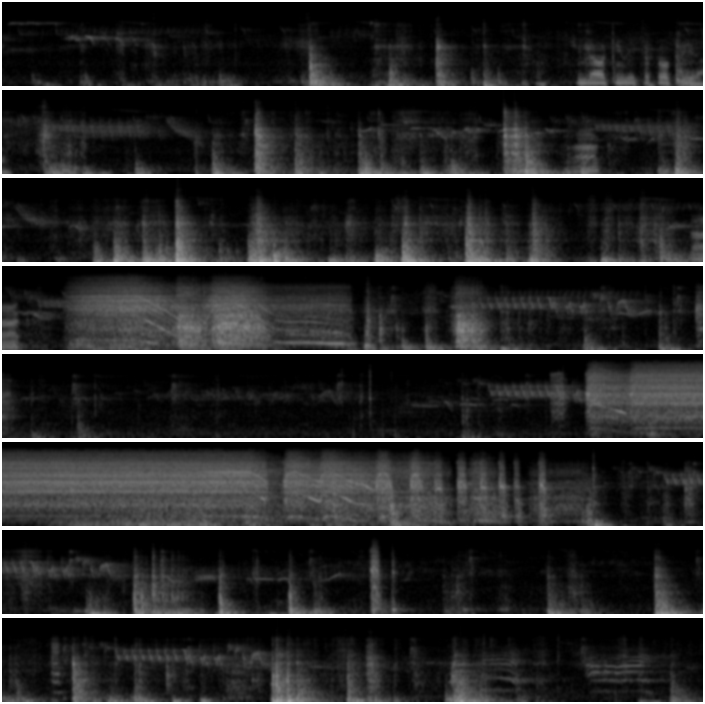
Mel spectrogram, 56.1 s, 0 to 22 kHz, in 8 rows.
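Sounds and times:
cordless drill driving screws: 0:21.6 - 0:24.6, 0:33.5 - 0:41.0.

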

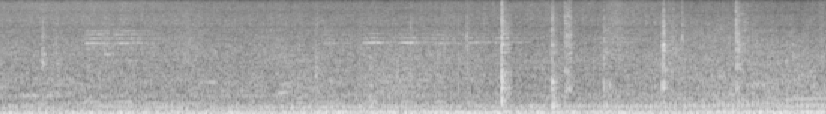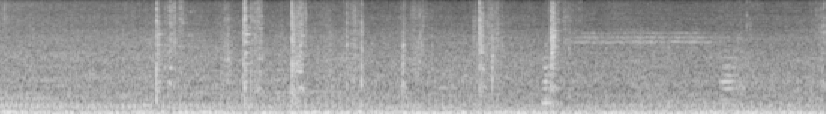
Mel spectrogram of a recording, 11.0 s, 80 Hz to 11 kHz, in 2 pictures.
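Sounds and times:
low traffic rumble: 0:00.0 - 0:11.0
metal ladle clanking on wok: 0:03.1 - 0:05.3, 0:06.5 - 0:09.4.

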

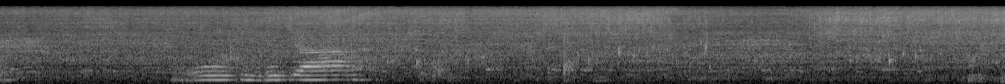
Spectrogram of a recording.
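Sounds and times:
tap water splashing into basin: 0:04.0 - 0:07.2, 0:08.2 - 0:10.0.

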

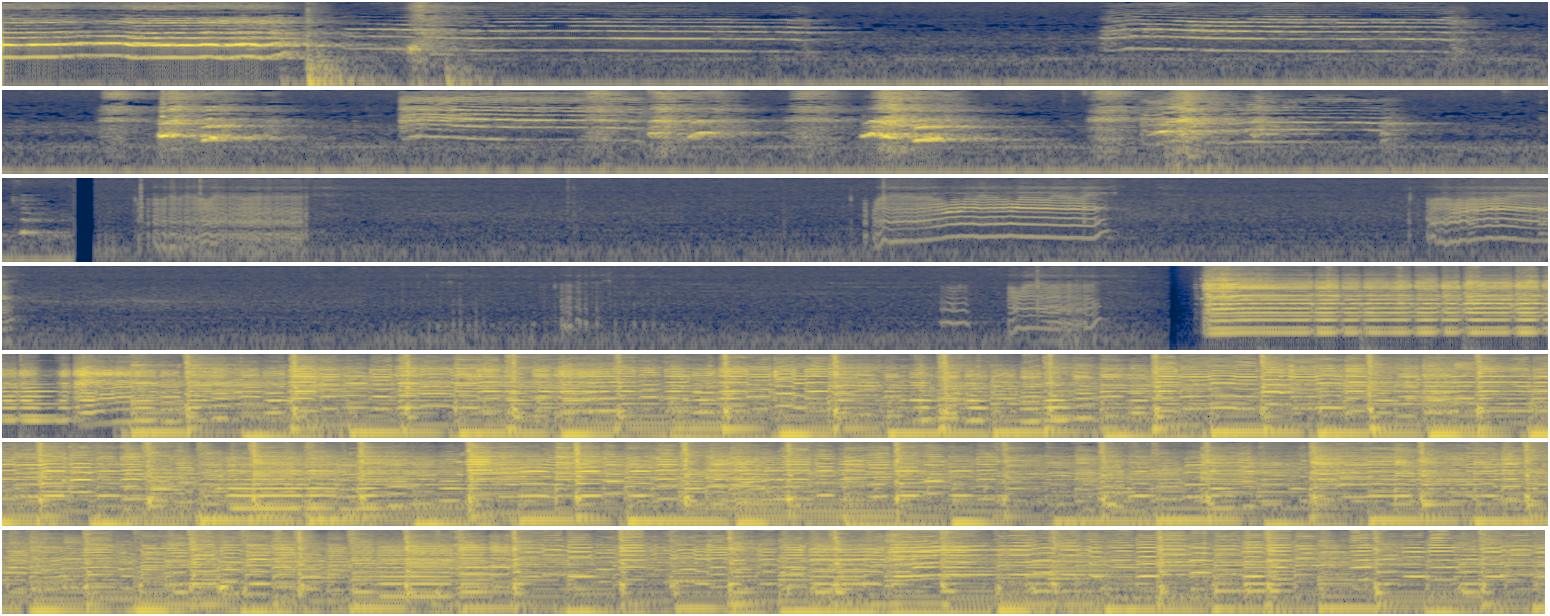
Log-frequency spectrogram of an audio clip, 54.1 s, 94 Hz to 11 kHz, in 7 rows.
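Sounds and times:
cat meowing: 0:01.6 - 0:04.2, 0:05.5 - 0:07.4, 0:09.7 - 0:10.9, 0:13.5 - 0:15.0, 0:16.1 - 0:17.1, 0:19.7 - 0:21.1, 0:22.5 - 0:23.4, 0:27.8 - 0:41.7
cat meowing softly: 0:13.7 - 0:14.9, 0:16.1 - 0:17.1, 0:19.7 - 0:21.1, 0:22.5 - 0:23.4, 0:27.8 - 0:28.9
fiddle music: 0:29.2 - 0:54.0.

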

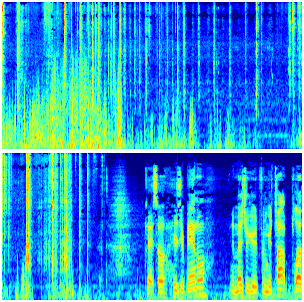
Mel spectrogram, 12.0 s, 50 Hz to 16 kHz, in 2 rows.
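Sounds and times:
rush of noise: 0:07.9 - 0:09.5.

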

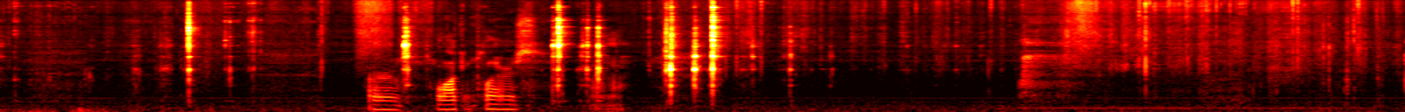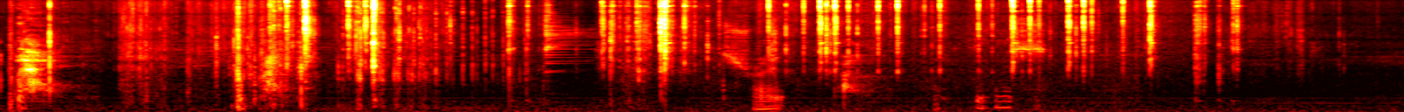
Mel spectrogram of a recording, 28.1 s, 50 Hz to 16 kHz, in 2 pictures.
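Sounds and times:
metal tools clinking and scraping: 0:01.3 - 0:02.8, 0:03.7 - 0:10.0, 0:16.3 - 0:27.2
rustle of handling: 0:07.3 - 0:27.7.

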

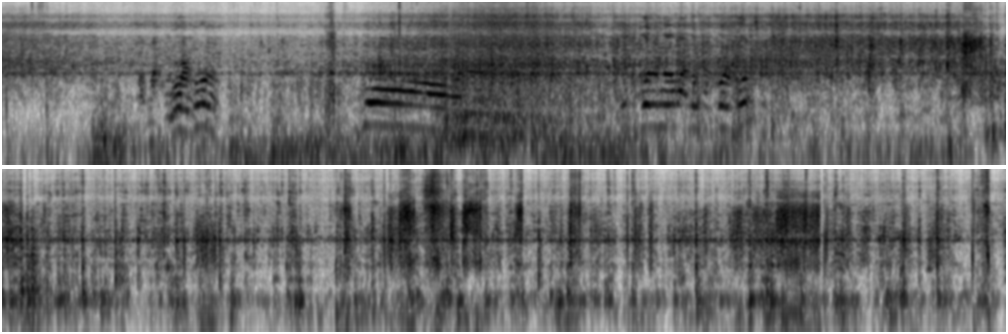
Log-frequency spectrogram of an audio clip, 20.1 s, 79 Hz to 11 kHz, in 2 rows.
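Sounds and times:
water splashes: 0:00.0 - 0:20.0
fishing net and tubs handled: 0:06.0 - 0:20.0.

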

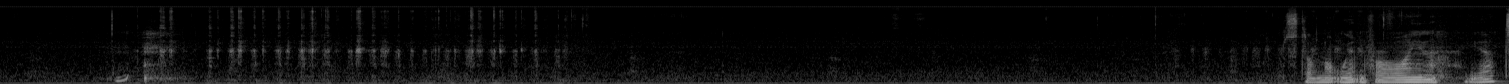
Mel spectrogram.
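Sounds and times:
coin scratching scratch card: 0:01.3 - 0:05.9, 0:11.7 - 0:14.1.

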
